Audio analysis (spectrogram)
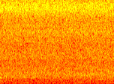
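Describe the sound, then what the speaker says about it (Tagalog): A mountain river rushes in a steady, dense wash of water noise, close and continuous with no pauses and no voices over it. "Dito kami sa bundok, sa may ilog"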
